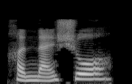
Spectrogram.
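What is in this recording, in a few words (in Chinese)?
"很难说", Mandarin Chinese; hsk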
